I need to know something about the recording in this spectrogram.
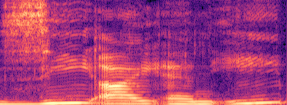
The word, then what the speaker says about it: zine: collab the zine collab z-i-n-e pronounced zine like magazine that's mostly for me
